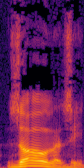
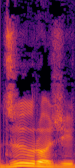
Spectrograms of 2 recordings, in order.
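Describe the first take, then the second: First: It begins with 'zo' before 'ology'. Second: It begins with 'zoo' and runs into 'logy'. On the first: The speaker calls it right. "発音記号はゾーラジーとなります" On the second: The speaker calls it wrong. "ズーロジーとなりそうですけど"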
